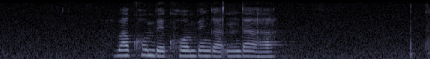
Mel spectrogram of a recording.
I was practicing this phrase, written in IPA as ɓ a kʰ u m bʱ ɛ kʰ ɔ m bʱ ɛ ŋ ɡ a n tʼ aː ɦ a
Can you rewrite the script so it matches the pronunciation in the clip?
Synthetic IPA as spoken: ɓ a kʰ ɔ m bʱ ɛ kʰ ɔ m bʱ ɛ ŋ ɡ a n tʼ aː ɦ a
